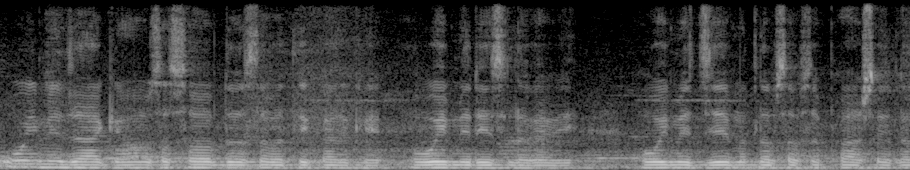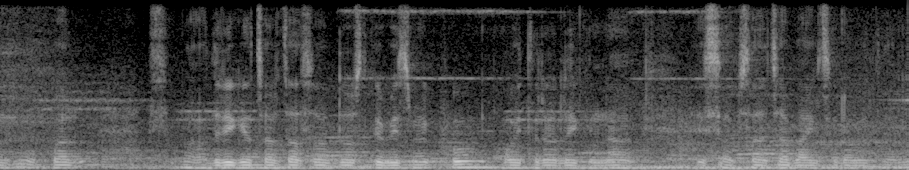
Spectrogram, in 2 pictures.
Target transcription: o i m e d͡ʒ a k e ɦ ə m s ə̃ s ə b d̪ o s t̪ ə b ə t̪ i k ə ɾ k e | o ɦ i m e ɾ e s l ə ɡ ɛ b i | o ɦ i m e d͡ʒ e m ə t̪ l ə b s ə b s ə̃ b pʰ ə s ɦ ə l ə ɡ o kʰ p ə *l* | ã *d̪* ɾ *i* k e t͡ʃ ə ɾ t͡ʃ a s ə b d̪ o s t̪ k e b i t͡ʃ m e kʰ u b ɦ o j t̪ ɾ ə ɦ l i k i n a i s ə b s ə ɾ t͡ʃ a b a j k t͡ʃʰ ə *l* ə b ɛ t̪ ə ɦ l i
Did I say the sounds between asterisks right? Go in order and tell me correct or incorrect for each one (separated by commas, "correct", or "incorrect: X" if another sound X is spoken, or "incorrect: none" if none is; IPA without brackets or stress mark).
incorrect: ɾ, correct, correct, correct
